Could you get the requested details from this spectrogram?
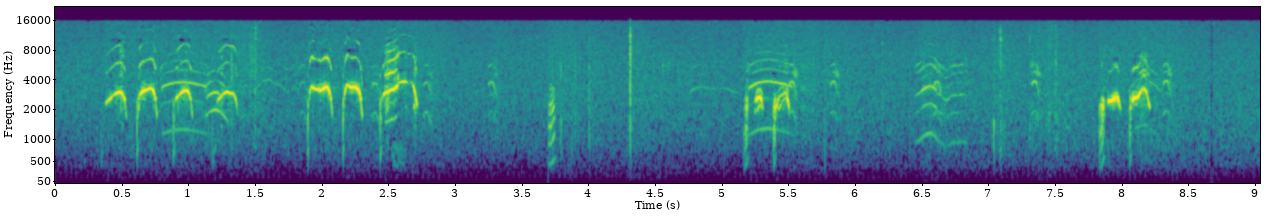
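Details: Osprey at nest 4, lunchtime fish delivery on 12 July 2022, nest camera: rapid runs of bright, arched whistled chirps, then scattered softer calls and a few sharp clicks, all quite high and clear.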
